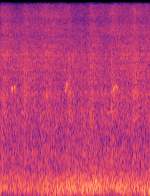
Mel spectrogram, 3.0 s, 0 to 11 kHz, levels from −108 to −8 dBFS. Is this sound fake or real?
real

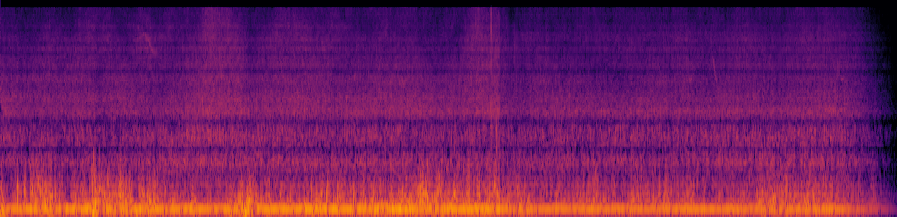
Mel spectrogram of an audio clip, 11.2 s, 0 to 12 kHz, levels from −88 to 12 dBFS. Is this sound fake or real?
fake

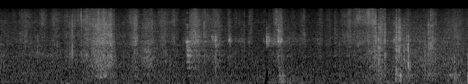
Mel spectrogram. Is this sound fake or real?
fake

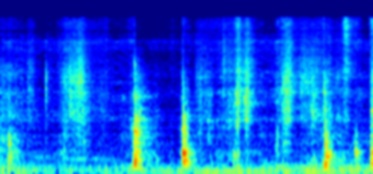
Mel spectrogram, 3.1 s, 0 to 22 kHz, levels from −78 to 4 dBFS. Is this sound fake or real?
fake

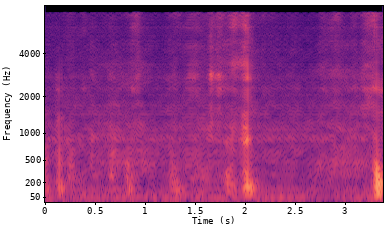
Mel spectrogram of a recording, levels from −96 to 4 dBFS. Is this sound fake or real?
fake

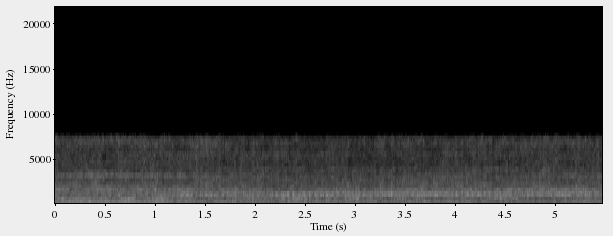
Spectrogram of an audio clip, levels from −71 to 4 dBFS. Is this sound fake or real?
fake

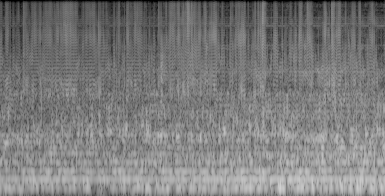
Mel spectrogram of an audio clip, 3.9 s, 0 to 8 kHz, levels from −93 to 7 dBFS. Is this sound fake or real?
fake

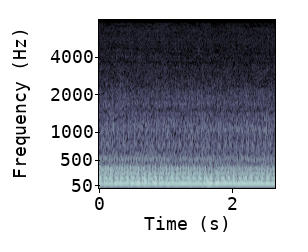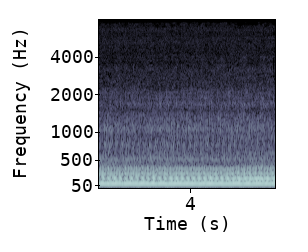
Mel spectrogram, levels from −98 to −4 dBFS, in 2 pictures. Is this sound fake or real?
fake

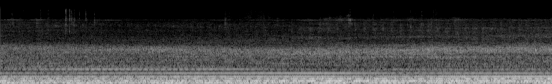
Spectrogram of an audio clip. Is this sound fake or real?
real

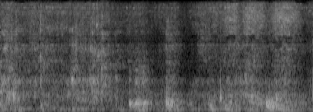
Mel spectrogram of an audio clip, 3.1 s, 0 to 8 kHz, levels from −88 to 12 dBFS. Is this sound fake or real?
fake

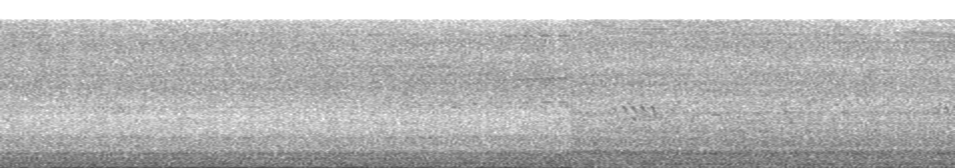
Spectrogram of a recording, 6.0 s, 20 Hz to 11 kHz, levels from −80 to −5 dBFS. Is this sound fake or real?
real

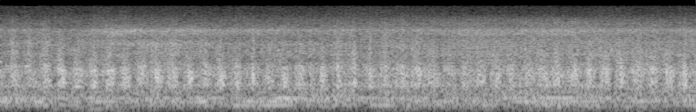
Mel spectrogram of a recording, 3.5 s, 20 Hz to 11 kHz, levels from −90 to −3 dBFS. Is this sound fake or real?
fake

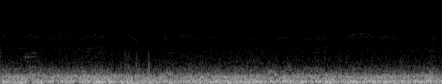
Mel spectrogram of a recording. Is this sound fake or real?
real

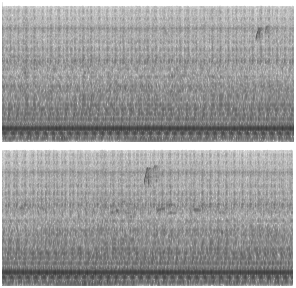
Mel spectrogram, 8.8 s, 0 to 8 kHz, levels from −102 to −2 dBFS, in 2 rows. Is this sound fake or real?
real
